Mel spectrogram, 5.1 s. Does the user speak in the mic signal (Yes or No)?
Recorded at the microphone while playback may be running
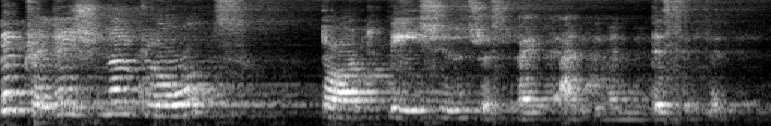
No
